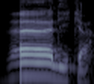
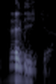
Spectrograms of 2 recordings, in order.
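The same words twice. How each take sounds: First: The first vowel is drawn out long. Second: The first vowel is cut short. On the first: The speaker calls it right. "Il faut bien le prononcer" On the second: The speaker calls it wrong. "Pas dire ذلك"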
